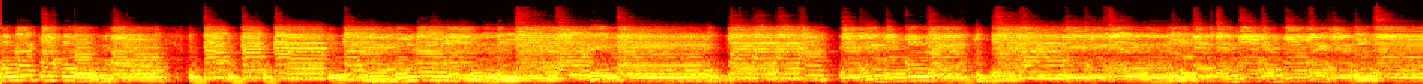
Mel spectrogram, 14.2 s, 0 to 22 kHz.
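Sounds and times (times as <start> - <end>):
twangy electric guitar with two noise-canceling single-coil pickups playing: 0.0 - 14.2.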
